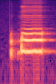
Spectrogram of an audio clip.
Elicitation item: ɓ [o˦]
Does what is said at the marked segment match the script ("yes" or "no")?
no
